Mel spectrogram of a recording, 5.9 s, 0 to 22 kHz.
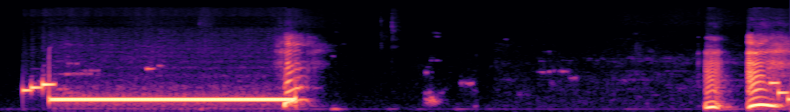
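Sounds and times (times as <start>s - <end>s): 
outgoing phone call ringing tone: 0.2s - 2.2s.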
